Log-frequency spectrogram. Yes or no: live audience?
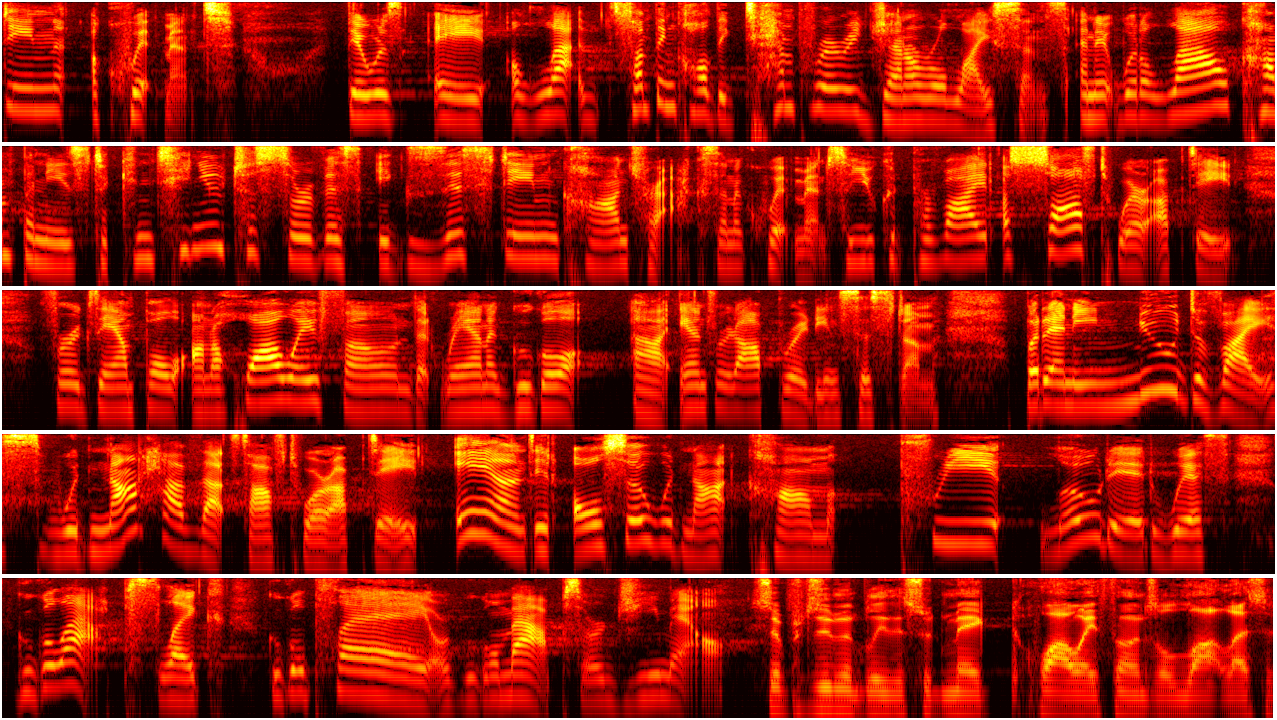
yes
